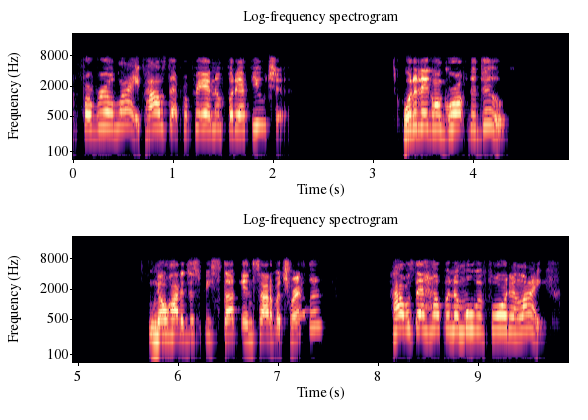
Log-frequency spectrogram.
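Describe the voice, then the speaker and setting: A woman vlogger with a high voice gives casual reaction commentary, scolding the person she's criticizing directly with blunt, profane language. The recording is dry, with the highs cut off.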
